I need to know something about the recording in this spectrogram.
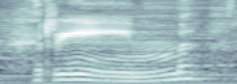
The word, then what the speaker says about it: Hrim: So this one has Om at the beginning, and then the Hrim, H-R-I-M, that is a fire syllable. So it's involving the H is related to the breath, so the Ha, so Hrim, and then the R is a fire consonant.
